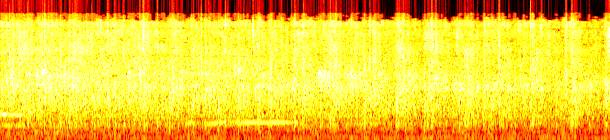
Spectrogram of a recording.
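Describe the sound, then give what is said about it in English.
A dense, steady round of applause from an audience fills the whole stretch, loud, many hands clapping at once with no pauses and no talking. “So if you guys give Bill a round of applause.”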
